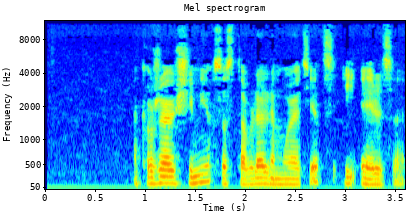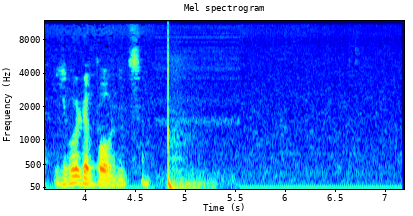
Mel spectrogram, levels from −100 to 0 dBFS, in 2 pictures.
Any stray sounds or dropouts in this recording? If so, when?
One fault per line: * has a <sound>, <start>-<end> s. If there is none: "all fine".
* has a thud, 4.8-5.3 s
